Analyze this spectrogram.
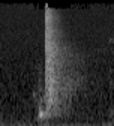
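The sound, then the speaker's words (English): One person sneezes during a quiet meditation session: a brief voiced intake and then a single short, sharp burst over faint background hush. “Sound of a body sneezing.”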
